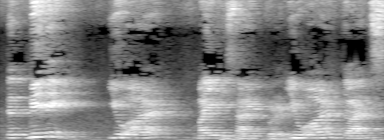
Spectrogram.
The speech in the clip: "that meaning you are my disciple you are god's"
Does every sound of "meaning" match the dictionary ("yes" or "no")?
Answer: no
